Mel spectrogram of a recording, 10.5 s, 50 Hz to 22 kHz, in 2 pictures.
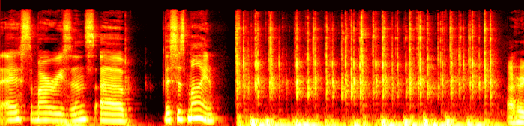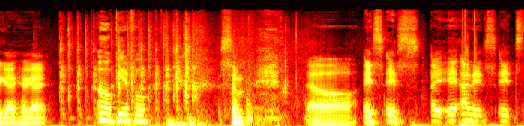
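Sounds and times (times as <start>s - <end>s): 
speech: 0.0s - 2.7s, 5.1s - 6.8s, 7.4s - 10.4s
typing on a mechanical keyboard: 2.4s - 5.0s, 5.8s - 7.4s.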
